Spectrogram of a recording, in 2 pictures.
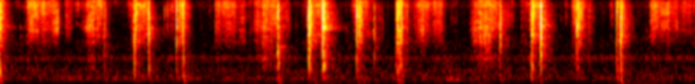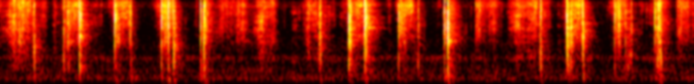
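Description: Tarot cards being shuffled during a reading, a long run of crisp, rapid riffling snaps in uneven bursts, close and quiet, with no voices.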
